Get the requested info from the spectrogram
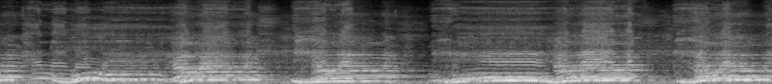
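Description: Vocal music: slow, chant-like singing in long held phrases, each lasting a second or two with short breaks between.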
